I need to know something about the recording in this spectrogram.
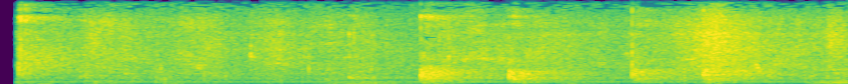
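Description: Table tennis ball striking table and bats, four sharp clicks about half a second apart in the second half, faint over a steady low hum.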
